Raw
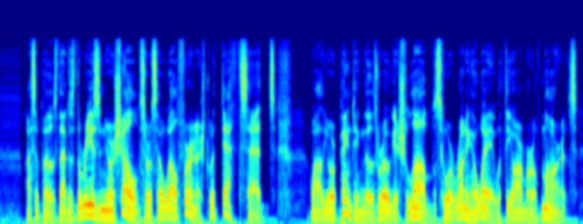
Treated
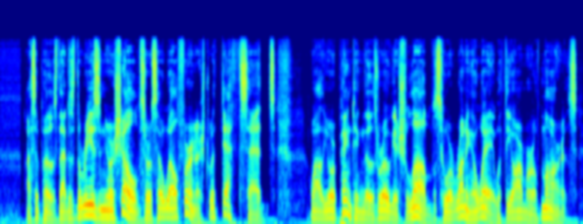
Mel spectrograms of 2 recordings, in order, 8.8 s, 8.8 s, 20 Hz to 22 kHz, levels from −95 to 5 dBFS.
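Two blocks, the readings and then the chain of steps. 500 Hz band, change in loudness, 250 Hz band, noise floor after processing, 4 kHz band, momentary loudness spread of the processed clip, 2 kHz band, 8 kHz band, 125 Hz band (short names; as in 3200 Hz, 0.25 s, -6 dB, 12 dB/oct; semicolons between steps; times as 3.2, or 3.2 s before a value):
-2.0 dB, -0.5 dB, -2.0 dB, -60 dBFS, +5.0 dB, 8 LU, +1.0 dB, +7.5 dB, -2.0 dB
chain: high shelf 3400 Hz +11.5 dB; gain -2 dB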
